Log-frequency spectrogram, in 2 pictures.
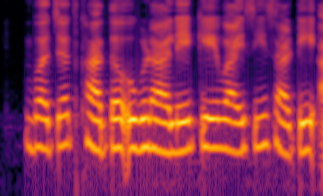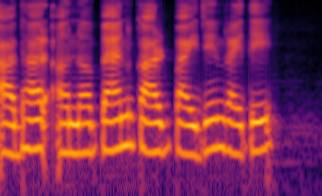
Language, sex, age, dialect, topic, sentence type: Marathi, female, 25-30, Varhadi, banking, statement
